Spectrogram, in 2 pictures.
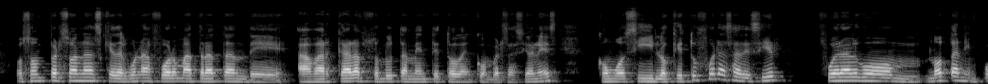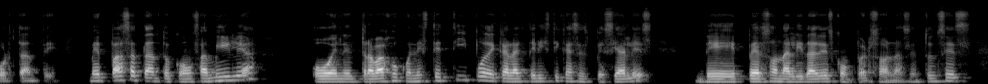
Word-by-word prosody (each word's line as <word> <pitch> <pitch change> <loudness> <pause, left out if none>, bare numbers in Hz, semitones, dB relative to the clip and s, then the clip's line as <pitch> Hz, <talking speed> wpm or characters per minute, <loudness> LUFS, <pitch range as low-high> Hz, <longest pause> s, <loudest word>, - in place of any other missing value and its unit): o - - -6
son 160 0 -3
personas 170 -1 +3
que 155 -3 -2
de 140 - +5
alguna 145 +2 0
forma 145 -1 +3
tratan 135 -1 +3
de 120 -2 -4
abarcar 125 +3 +5
absolutamente 135 -4 -1
todo 125 -1 0
en 120 - -9
conversaciones, 115 +4 -5 0.4
como 135 0 +1
si 140 +1 -4
lo 130 -1 +2
que 140 - -2
tú 140 +9 -7
fueras 225 0 -2
a 175 - +3
decir 175 +5 -4 0.3
fuera 170 +1 +6
algo, 165 -3 +3
mm, 125 -3 -10
no 170 +5 +2
tan 180 -2 +1
importante. 135 -4 -8 0.3
Me 160 0 -3
pasa 200 +5 +1
tanto 150 -3 -2
con 130 0 -2
familia 185 - -2 0.5
o 130 0 +5
en 130 0 0
el 130 0 -5
trabajo 140 +5 +5
con 140 -3 -6
este 150 +3 -9
tipo 190 +3 -6
de 165 -2 0
características 140 +1 -3
especiales 130 +1 -4 0.4
de 125 0 -2
personalidades 130 -1 +2
con - - -7
personas. - - -7
Entonces, 140 +5 -10
140 Hz, 145 wpm, -21 LUFS, 130-160 Hz, 0.5 s, fuera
